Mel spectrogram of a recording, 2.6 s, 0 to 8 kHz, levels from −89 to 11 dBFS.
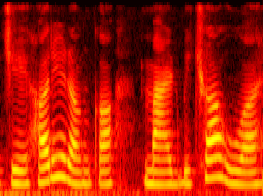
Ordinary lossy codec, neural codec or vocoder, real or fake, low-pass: none; none; real; 7.2 kHz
